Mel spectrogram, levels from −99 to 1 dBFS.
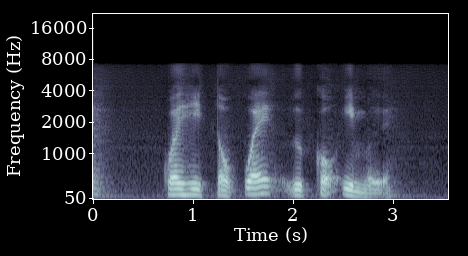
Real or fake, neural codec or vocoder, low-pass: fake; codec, 16 kHz, about 1 kbps, DyCAST, with the encoder's durations; 7.2 kHz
